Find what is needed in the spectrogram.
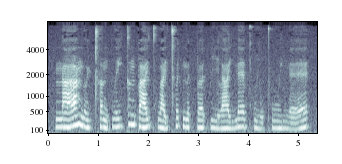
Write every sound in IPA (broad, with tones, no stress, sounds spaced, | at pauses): ŋ aː˨˥ ŋ ɵ˨˩ ɥ t̪ʰ ɐ˨˩ ŋ kʷ e˨˧ j k ɐ˥ ŋ p aː˨˥ j kʷʰ aː˨˩ j t̪ʰ ɵ˧ t̚ n̪ ɵ˨ t̚ p œː˨ t̚ p iː˨˩ l aː˨ j ŋ ɛː˧ kʷʰ iː˨˩ w pʰ uː˨ j ŋ ɛː˨˥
